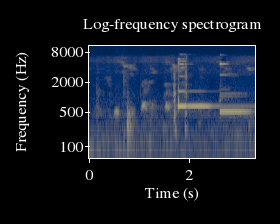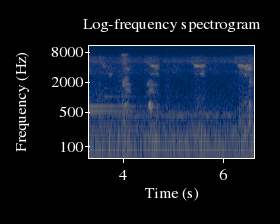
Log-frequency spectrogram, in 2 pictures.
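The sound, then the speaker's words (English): A doorbell chimes twice, a bright two-note ding followed by a lower tone, each ringing out briefly before fading, recorded by a doorbell camera as a man walks up to a door and rings. Quiet rustling and shuffling noises fill the background around it. “So it's a guy doorbell camera walking up to a door, ringing.”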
